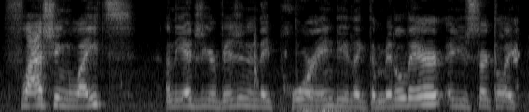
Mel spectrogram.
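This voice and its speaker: A man's voice: high voice, fairly even intonation, normal speed, creaky, a bit bright, slight background noise. A man casually narrating a tabletop game as the game master.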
